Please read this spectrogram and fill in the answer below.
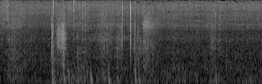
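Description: A series of light, irregularly spaced clicks and knocks, starting about a second in, over a faint steady background.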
